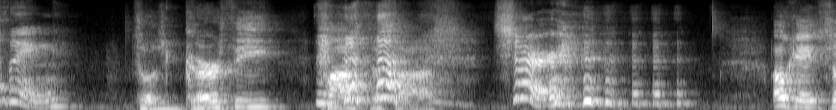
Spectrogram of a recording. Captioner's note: laughing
